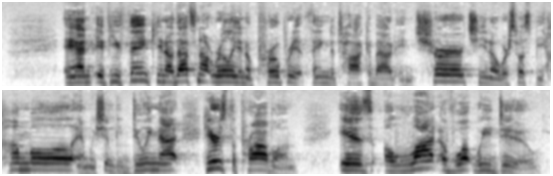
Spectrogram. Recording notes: Easter service at Mariners Church Huntington Beach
